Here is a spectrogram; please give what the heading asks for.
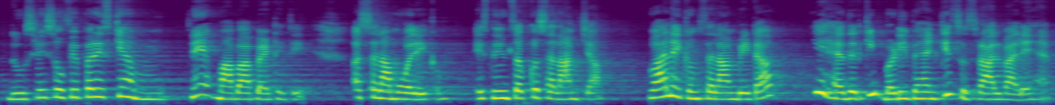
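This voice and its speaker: A woman reads a novel aloud, carrying both the narration and the characters' dialogue. Her voice sits fairly high, and a long reverb trails each line. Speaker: audiobook narrator.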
